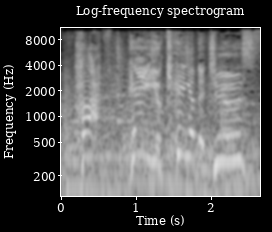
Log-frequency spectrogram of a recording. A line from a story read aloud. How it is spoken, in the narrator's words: They made fun of Jesus and shouted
